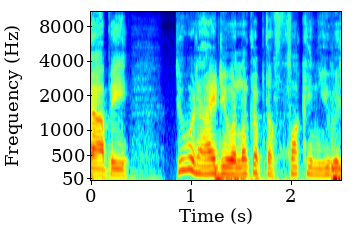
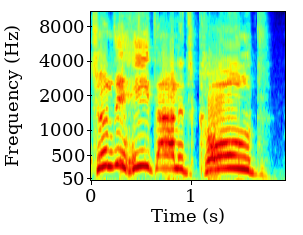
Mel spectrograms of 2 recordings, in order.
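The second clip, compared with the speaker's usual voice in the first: put-on loud, barked delivery in an Austrian accent; 11 semitones higher, 11 dB louder than usual. Describing his house set up with Alexa, the speaker orders it around in Schwarzenegger Austrian accent. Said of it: "can't pick up his Austrian accent".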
